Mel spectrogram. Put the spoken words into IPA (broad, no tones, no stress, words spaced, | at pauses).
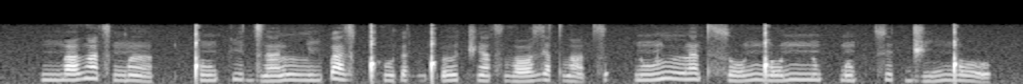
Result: ŋ͡miðˤãsŋ͡mɐ̃ | ǃũki d͡zã lːiɓazǃʰuɗɐ ǃʼɵt͡ʃãs ðˤozetðˤɐ̃t͡s | ɾũlːãt so ŋ͡ǃonːũp ɓõpt͡sʉt d͡ʒiŋ͡ǃo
